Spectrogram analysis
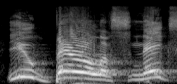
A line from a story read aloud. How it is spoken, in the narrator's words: he exclaimed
